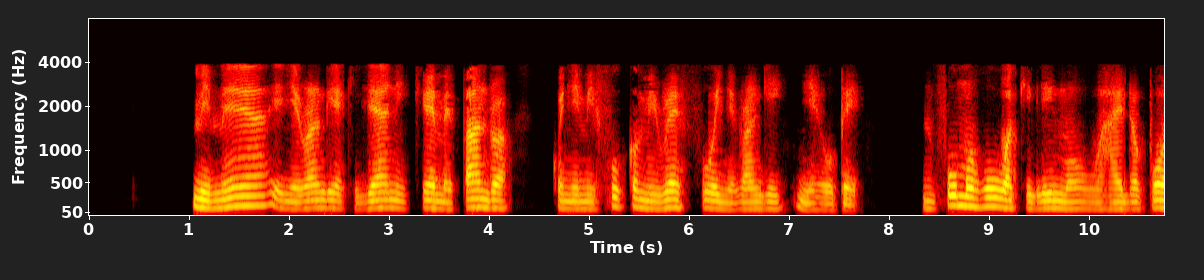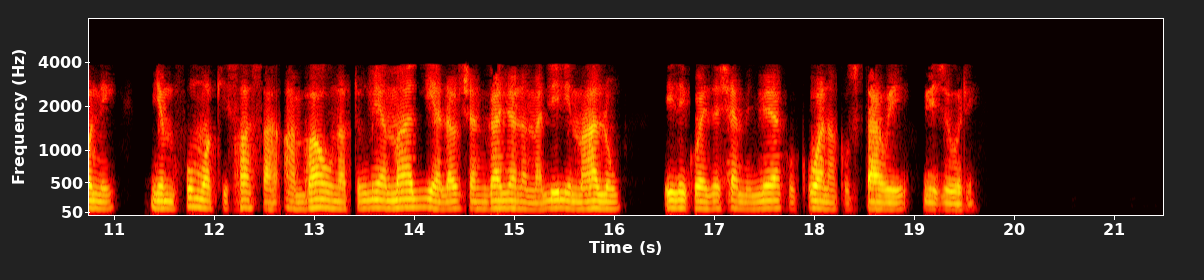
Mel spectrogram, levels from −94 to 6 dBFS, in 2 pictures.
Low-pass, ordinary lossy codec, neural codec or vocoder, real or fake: 7.2 kHz; AAC, 16 kbps; codec, 16 kHz in and 24 kHz out, 0.9 kbps, LongCat-Audio-Codec, fine tuned four codebook decoder; fake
